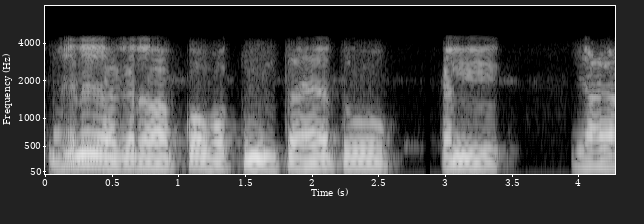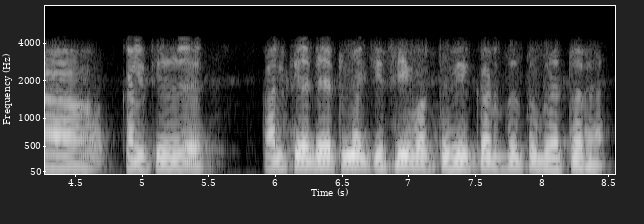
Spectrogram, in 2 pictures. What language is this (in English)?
Urdu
